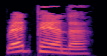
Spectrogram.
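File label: "red panda", English, British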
